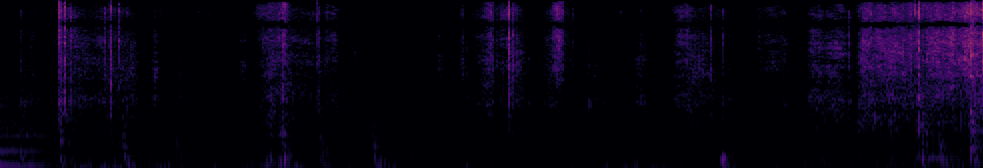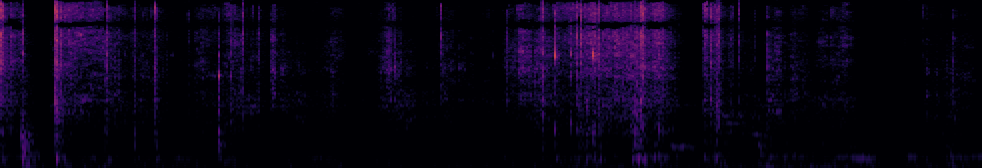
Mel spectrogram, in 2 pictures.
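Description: Near silence: the last of the background music dies away at the very start, then only faint scattered ticks and rustles.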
